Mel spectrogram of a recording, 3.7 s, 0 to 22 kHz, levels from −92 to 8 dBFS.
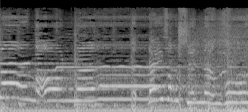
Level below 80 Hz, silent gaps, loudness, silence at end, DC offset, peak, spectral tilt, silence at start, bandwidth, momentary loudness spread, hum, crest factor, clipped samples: -22 dBFS; none; -15 LUFS; 0 s; under 0.1%; -2 dBFS; -5 dB/octave; 0 s; 16.5 kHz; 2 LU; none; 12 dB; under 0.1%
